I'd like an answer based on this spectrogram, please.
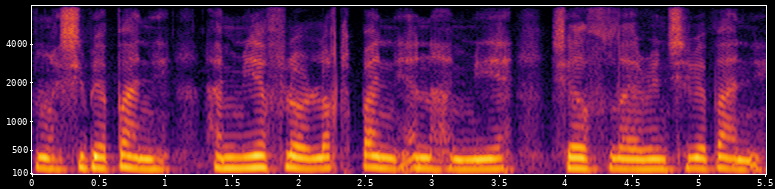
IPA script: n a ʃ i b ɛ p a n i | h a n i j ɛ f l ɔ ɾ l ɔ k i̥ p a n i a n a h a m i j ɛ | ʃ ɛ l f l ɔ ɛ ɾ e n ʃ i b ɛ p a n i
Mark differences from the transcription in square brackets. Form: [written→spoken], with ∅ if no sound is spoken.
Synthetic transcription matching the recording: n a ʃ i b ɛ p a n i | h a [n→m] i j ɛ f l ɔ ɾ l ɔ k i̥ p a n i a n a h a m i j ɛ | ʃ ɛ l f l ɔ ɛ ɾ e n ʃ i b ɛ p a n i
